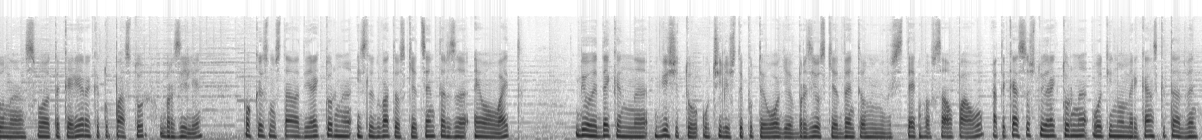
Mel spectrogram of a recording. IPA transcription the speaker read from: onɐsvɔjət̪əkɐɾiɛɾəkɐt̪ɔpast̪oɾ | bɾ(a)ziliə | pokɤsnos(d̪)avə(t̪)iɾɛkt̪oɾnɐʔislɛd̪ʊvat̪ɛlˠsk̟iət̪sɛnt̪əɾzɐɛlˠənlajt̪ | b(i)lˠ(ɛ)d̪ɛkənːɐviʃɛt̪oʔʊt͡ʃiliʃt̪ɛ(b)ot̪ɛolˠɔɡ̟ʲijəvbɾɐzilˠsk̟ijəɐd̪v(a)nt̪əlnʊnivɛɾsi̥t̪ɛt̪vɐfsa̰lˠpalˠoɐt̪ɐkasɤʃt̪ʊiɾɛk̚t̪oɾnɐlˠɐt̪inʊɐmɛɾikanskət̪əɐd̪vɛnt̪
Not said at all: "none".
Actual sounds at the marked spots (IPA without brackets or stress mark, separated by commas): ɐ, t̪, d̪, i, ɛ, p, ɛ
